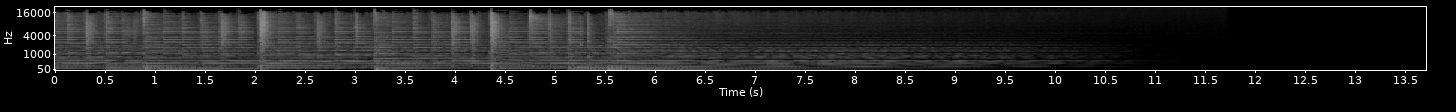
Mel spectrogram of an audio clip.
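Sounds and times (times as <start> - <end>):
instrumental music: 0.0 - 10.8.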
